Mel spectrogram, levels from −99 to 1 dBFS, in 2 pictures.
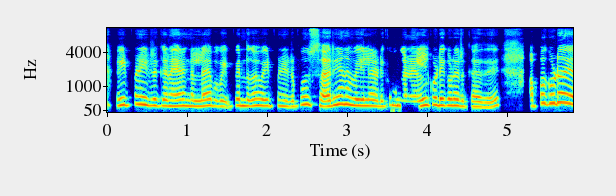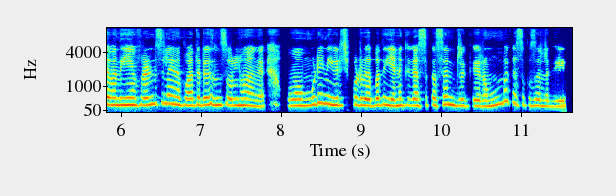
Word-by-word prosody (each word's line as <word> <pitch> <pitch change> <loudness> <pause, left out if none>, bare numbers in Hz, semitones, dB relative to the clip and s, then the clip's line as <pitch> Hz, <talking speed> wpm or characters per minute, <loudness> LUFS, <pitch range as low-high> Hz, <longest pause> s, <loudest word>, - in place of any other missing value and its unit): Wait 275 0 0
பண்ணிட்டு 300 -5 +1
இருக்க 245 -1 0
நேரங்கள்ல, 235 -1 +1
இப்ப 225 -1 -7 0.2
பேருந்துக்காக 250 0 +1
வெயிட் 240 -1 -4
பண்ணிட்டு 225 -2 -4
இருப்போம். 300 +7 -2
சரியான 285 +8 +3
வெயில் 250 -1 +3
அடிக்கும். 225 +5 -5
அங்க 230 -3 -4
நிழல்குடை 265 +4 +2
கூட 260 - +3
இருக்காது. 205 -3 -3 0.5
அப்போ 235 - -3
கூட 355 - +4 0.3
வந்து, 280 0 +3
என் 275 - 0
ஃப்ரெண்ட்ஸ்லாம் 325 +4 +1
என்ன 295 - 0
பார்த்துட்டு 285 +2 +1
அதான் 280 -1 -1
சொல்லுவாங்க, 260 -3 0 0.4
"உன் 250 -1 0
முடி 325 +5 0
நீ - - +2
விரிச்சி 265 -1 -5
போடுறத 270 -3 +2
பார்த்து, 275 -1 +1
எனக்கு 260 +1 -3
கசகசன்னு 275 +2 -2
இருக்கு. 235 -1 -2
ரொம்ப 280 - -1
கசகசன்னு 250 -6 -5
இருக்கு" 220 0 -3
260 Hz, 190 wpm, -23 LUFS, 235-285 Hz, 0.5 s, கூட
